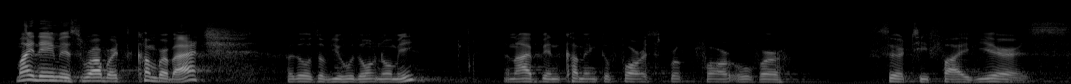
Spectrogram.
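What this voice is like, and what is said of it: Warm, lovely accent. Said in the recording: “I have an accent... when I go to the Caribbean, it disappears... it's a warm and lovely accent”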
